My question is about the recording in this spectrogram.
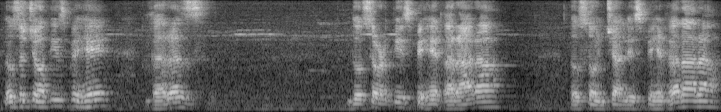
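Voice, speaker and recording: A man from India teaching an Urdu pronunciation lesson, going through words in a measured way, repeating each one and pausing on drawn-out "uh" fillers. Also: mid-range voice, distant mic. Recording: echoey room, voice off-mic, faint background hum.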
